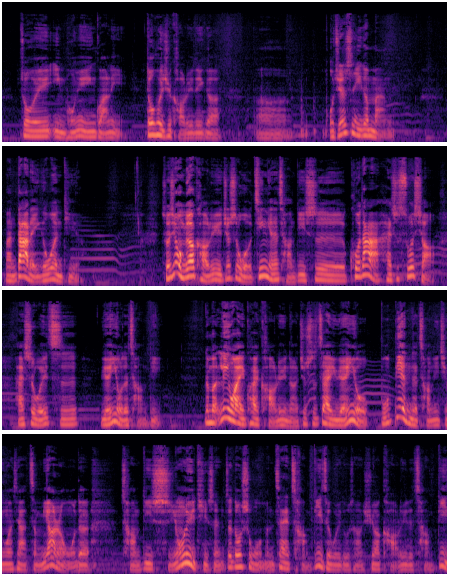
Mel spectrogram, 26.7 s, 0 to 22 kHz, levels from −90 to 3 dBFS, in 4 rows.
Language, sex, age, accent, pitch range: Chinese, male, 30-49, native, 100-150 Hz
